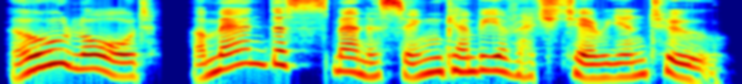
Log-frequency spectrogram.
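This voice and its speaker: A woman's voice: medium pitch, big pitch swings, normal speed, a little mellow, no echo, clean studio sound, voice pushed up, lightly acted. A woman voicing a frightened, obsequious poor male monk who pleads, in an audio drama. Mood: awed, cautious. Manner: pleading, explanatory.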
